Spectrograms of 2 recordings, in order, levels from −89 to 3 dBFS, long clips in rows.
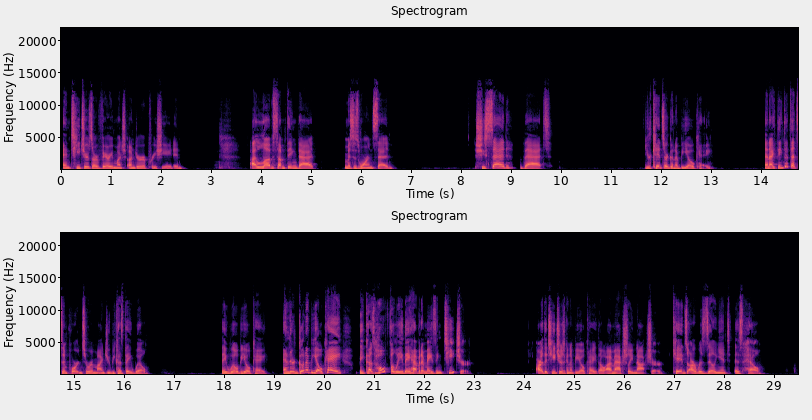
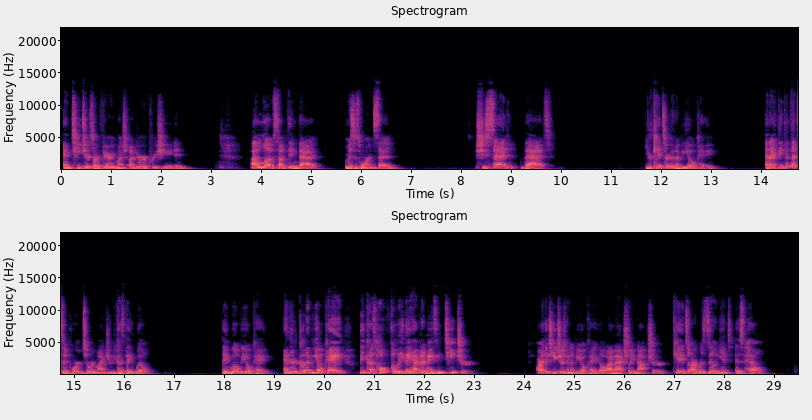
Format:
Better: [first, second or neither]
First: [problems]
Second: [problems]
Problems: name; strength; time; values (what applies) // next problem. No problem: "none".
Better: first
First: none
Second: off-mic speech; far // room echo; slight; dies away in 0.3 s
